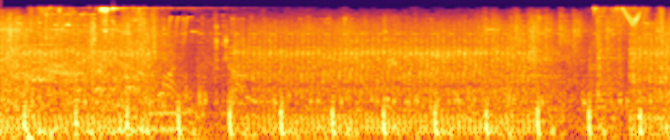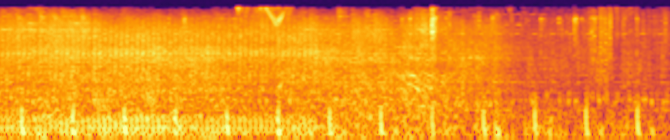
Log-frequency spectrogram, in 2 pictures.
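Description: Rifle gunfire cracks.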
